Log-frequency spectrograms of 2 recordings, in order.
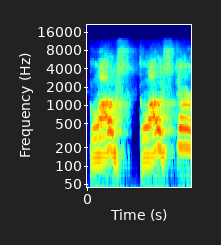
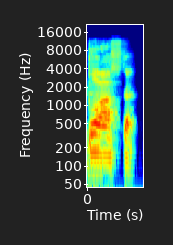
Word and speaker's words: Gloucester: Now, we pronounce it Gloucester or Gloucester, something like that. Gloucester. You know, most people from other areas of the USA would see that and say Gloucester.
